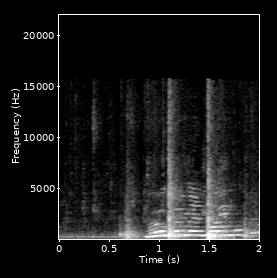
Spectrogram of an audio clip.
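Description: A baby splashing in shallow water in a steel kitchen sink during a bath, with a few sharp splashes under a woman's speech in the second half.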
